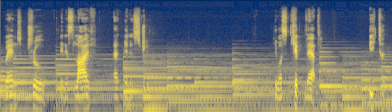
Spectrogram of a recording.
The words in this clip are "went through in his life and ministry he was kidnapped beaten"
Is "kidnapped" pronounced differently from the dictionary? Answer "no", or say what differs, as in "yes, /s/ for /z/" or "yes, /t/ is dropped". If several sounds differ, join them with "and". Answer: yes, /p/ is dropped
